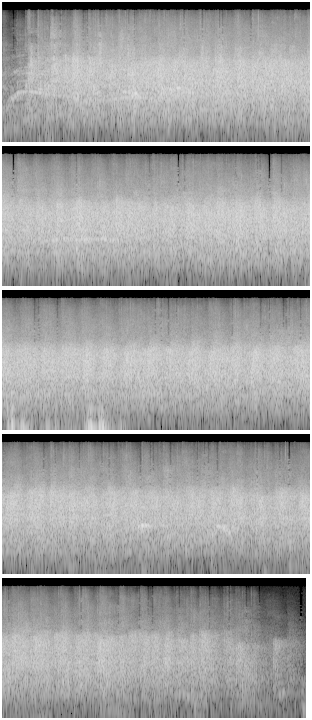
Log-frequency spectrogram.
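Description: Audience applauding steadily in a hall for about twenty seconds, dying away at the end. A couple of low thumps come about halfway through.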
